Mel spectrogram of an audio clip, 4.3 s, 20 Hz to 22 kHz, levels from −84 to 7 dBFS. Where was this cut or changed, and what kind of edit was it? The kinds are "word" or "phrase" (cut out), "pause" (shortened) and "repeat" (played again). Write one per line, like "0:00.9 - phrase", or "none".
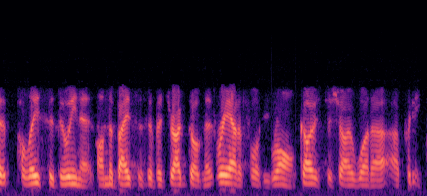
0:02.0 - word
0:02.6 - word

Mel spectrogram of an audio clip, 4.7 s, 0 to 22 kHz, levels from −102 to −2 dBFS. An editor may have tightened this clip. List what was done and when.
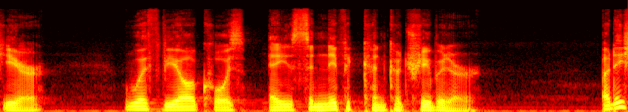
0:01.2 - word
0:02.0 - word

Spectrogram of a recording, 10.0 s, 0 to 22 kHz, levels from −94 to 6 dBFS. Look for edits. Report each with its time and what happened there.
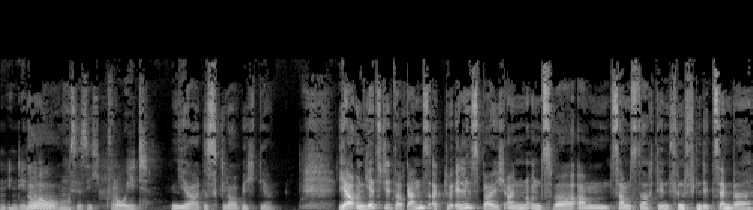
0:00.9 - word
0:01.3 - word
0:05.4 - word

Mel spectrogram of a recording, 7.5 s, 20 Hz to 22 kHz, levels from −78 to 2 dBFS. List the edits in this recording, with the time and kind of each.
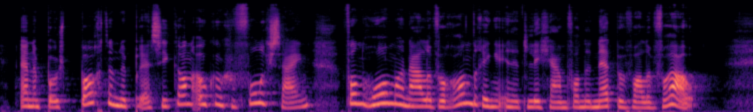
none

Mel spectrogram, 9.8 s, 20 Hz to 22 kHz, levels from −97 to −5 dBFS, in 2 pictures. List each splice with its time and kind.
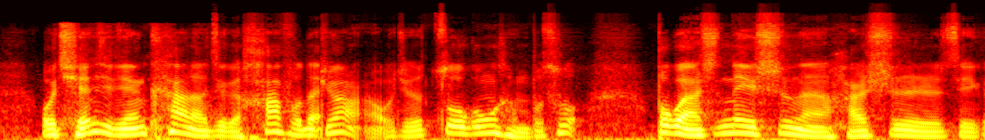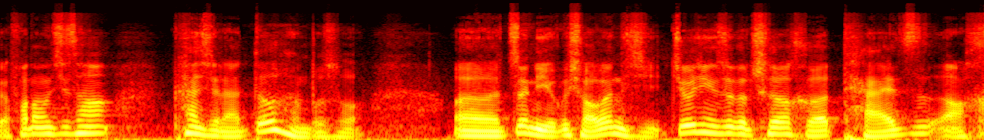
0:01.6 - word

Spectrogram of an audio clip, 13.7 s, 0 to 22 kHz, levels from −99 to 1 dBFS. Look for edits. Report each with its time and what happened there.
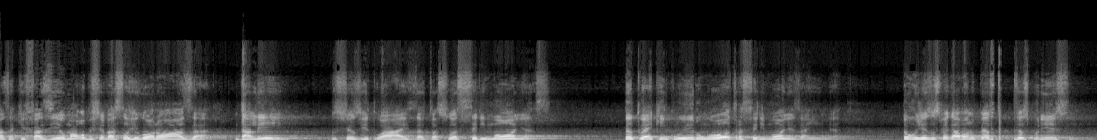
none

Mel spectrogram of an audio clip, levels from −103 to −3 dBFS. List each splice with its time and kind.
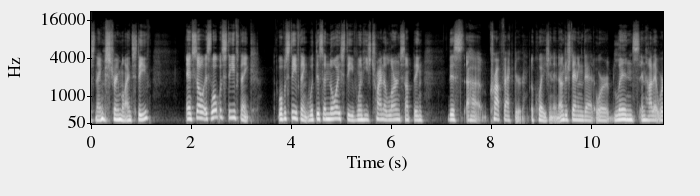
0:02.4 - word
0:07.9 - pause

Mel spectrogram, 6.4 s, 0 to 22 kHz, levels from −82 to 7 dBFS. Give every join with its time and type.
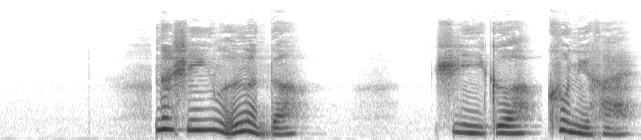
0:01.5 - pause
0:05.4 - pause

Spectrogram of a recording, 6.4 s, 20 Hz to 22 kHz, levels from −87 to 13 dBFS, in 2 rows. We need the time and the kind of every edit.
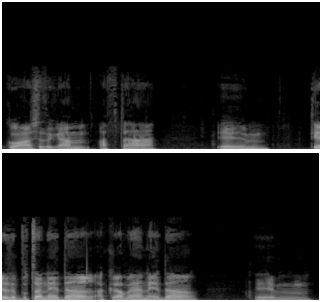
none

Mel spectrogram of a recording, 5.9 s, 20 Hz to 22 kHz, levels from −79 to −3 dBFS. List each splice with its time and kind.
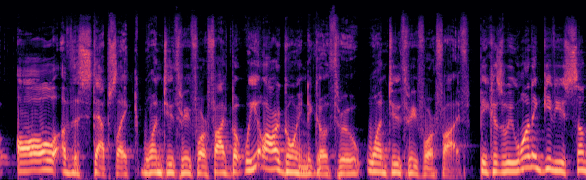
none

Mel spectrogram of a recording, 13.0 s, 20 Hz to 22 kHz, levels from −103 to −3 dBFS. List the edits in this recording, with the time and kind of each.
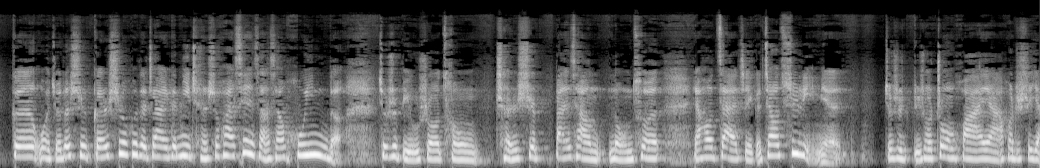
0:06.9 - pause

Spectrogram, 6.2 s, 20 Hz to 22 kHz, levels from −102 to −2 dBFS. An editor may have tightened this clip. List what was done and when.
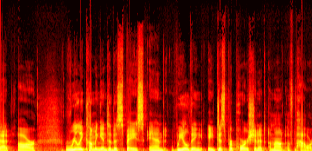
none

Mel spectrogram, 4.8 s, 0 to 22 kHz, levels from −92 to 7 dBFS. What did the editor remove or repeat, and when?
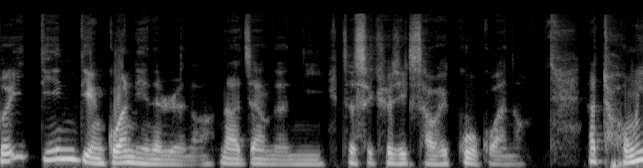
0:02.5 - pause
0:03.1 - word

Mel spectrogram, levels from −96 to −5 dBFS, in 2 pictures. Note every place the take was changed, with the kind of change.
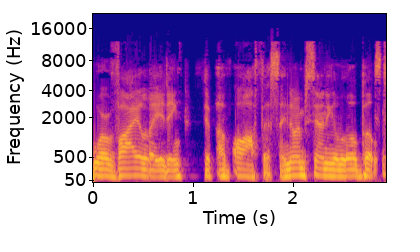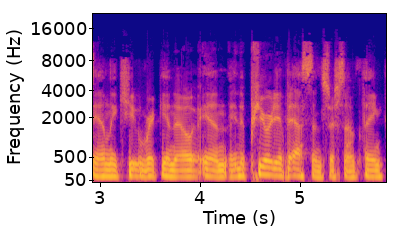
0:01.2 - word
0:02.8 - word
0:03.6 - word
0:04.3 - word

